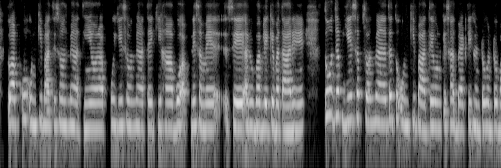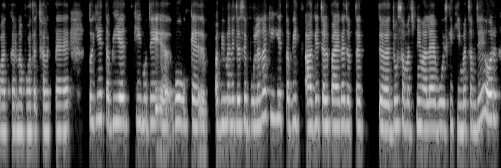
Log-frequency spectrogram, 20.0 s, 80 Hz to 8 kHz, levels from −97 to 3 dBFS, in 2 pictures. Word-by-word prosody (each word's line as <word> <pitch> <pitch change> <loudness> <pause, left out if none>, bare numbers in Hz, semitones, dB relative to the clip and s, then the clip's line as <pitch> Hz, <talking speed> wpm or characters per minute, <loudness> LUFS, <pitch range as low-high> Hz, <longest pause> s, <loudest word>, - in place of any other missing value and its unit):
तो - - +4
आपको 270 +2 +2
उनकी 260 +2 -1
बातें 260 0 0
समझ 255 -1 -2
में 255 0 -2
आती 235 -1 -3
हैं 240 - 0
और 235 0 0
आपको 235 +2 -2
ये 255 0 -2
समझ 255 -1 -3
में 250 - -2
आता 240 0 -2
है 240 - 0
कि 245 +1 -6
हाँ 240 0 +4
वो 255 - +4
अपने 285 -6 0
समय 235 -2 0 0.4
से 240 -1 +7
अनुभव 245 0 +2
लेके 235 +1 +3
बता 230 -2 +3
रहे 230 +1 +1
हैं। 235 +1 -2 0.4
तो 340 +1 +3
जब 335 0 +3
ये 290 +1 +1
सब 310 +1 0
समझ 270 -1 0
में 285 - 0
आ 270 - +2
जाता 265 +2 +2
है 290 - -1
तो 300 - -2
उनकी 255 +1 -2
बातें 230 +1 +2
उनके 240 - -3
साथ 130 0 -1
बैठ 230 0 -1
के 245 +1 -5
घंटो-घंटो 240 0 -1
बात 220 -1 -1
करना 225 0 0
बहुत 220 0 0
अच्छा 220 +1 -3
लगता 220 +1 -3
है। 230 - 0 0.4
तो 285 - -1
ये 305 - +1
तबीयत 275 0 +3
कि 280 -1 -3
मुझे 270 +1 0
अ, 130 - +1
वो 270 -2 +3
कै 255 - +3 0.4
अभी 260 0 0
मैंने 265 0 0
जैसे 260 +1 +2
बोला 255 +1 +1
ना 320 +4 +2
कि - - 0
ये 310 0 -2
तभी 265 0 -2 0.2
आगे 250 +2 +2
चल 260 -1 +4
पाएगा 255 +1 +3
जब 255 -1 0
तक 250 -1 -1 0.3
अ, 240 -2 +5
जो 235 +3 -1
समझने 250 -1 -2
वाला 240 0 +2
है 240 - +3
वो 240 +1 -1
इसकी 240 +2 -7
कीमत 230 0 -2
समझे 240 +7 -2
और 310 0 +7
250 Hz, 240 wpm, -23 LUFS, 235-265 Hz, 0.4 s, से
